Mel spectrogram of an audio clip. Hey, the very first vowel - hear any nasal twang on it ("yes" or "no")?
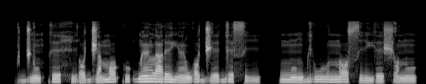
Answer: yes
